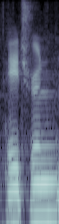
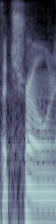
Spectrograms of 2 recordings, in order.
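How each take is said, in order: First: The word is pronounced in the standard way. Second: The word is pronounced in an altered, nonstandard way. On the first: The speaker calls it right. "instead of patron" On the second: The speaker calls it wrong. "saying a word wrong on purpose"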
